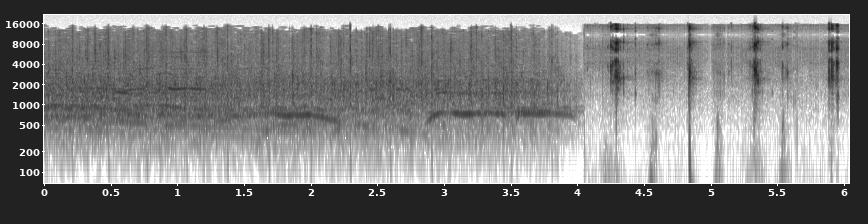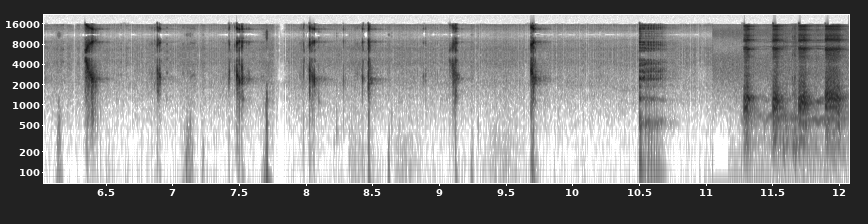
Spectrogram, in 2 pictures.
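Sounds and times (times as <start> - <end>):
person chewing crunchy food: 4.1 - 9.8.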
